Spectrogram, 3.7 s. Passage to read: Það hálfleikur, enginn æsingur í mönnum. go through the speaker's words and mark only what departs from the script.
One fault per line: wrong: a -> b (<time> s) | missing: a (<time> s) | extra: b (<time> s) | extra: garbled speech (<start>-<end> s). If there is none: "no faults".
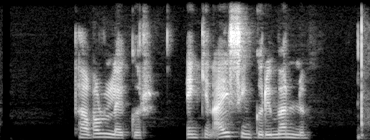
no faults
